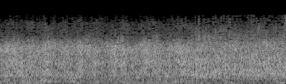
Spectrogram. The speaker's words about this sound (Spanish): Pues eran los aplausos que recibía Casado de la bancada popular, entre los que estaban muchos de los que ayer precisamente le dieron de lado y pedían un cambio de rumbo en el partido.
